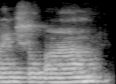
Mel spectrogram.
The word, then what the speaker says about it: Winchel: us um I'm winchel my name name is a little bit hard to pronounce but it sounds the way it looks um she her and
